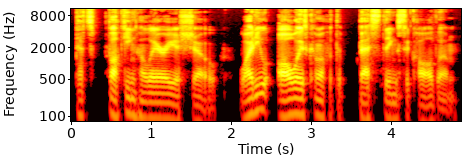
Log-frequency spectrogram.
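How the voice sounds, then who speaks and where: A low-voiced reader voicing a gleeful, chaotic, teasing adult male hero with an exuberant, crowing manner. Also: no room sound. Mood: amused. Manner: exuberant, cackling, drawn-out crowing.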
